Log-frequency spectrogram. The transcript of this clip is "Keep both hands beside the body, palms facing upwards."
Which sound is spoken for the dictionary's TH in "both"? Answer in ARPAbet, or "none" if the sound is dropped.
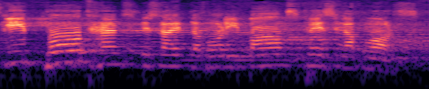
T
